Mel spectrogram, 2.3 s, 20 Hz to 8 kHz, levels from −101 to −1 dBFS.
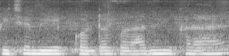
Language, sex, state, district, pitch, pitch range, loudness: Hindi, female, Bihar, Samastipur, 165 Hz, 165-170 Hz, -13 LUFS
